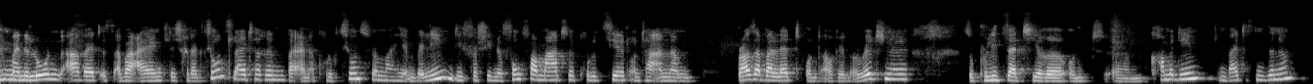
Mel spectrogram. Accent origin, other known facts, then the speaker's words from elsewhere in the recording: Rwanda; German is a second language; now in Germany; Ich komme aus Ruanda, bin auch schon sehr lange in Deutschland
